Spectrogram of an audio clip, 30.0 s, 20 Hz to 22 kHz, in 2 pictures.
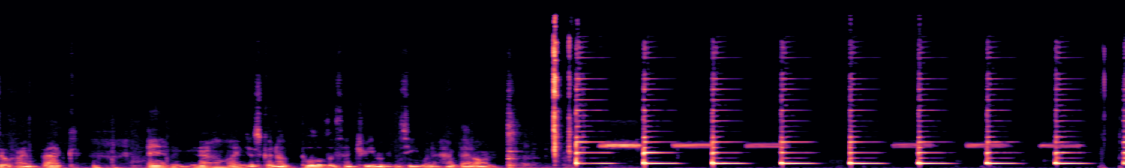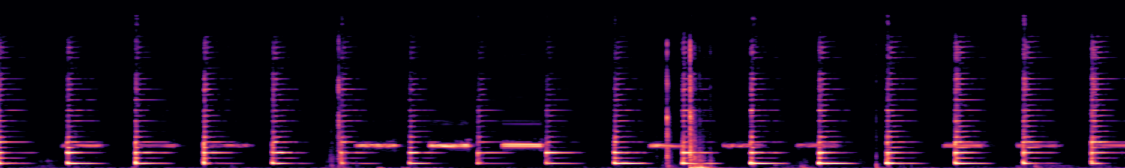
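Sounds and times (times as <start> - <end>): fire alarm chime: 7.6 - 30.0.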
